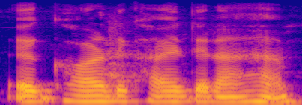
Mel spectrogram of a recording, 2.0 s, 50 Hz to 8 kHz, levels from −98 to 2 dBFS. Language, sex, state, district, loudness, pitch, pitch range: Hindi, male, Bihar, Patna, -17 LUFS, 115 Hz, 110-120 Hz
